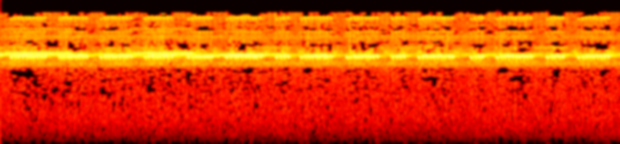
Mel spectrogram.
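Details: Insect chirping from a nature sounds recording for study and sleep: high, shrill pulsed trills repeated steadily about once a second with brief gaps, over a faint hiss; no other clear sounds.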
